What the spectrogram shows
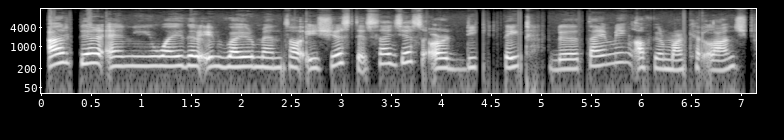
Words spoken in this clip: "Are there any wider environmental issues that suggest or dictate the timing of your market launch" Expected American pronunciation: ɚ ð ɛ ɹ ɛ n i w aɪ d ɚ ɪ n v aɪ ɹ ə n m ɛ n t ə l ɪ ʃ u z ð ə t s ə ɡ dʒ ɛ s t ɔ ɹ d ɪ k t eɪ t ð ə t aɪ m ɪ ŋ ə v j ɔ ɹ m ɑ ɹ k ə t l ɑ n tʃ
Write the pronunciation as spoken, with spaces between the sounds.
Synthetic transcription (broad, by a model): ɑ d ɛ ɹ ɛ n i w aɪ d ɚ ɪ n v aɪ ɹ ə n m ɛ n t ə l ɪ ʃ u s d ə t s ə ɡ dʒ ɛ s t ɔ ɹ d ɪ k t eɪ t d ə t aɪ m ɪ ŋ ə f j ɔ ɹ m ɑ ɹ k ə t l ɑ n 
